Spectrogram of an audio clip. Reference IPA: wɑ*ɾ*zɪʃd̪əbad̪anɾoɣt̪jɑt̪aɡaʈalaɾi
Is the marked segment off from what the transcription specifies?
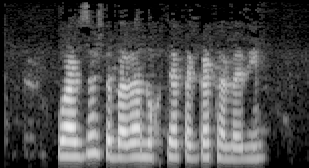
no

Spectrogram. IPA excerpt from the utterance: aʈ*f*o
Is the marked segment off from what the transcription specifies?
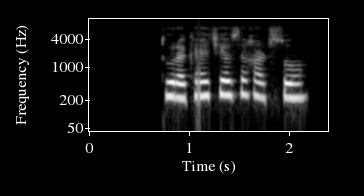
yes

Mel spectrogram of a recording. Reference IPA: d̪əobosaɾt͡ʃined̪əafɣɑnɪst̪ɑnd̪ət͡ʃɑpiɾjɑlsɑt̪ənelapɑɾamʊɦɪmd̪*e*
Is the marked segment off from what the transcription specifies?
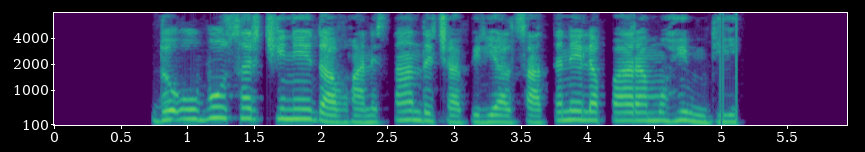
yes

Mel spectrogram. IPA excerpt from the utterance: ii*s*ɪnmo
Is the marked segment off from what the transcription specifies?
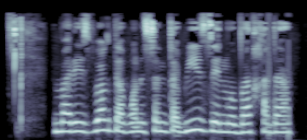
yes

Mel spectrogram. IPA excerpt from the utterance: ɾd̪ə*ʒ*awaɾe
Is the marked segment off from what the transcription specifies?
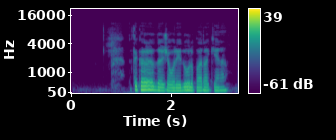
no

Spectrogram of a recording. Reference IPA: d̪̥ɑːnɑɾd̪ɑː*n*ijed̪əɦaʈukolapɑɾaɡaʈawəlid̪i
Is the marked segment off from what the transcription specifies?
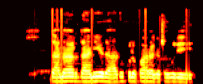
no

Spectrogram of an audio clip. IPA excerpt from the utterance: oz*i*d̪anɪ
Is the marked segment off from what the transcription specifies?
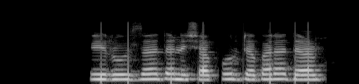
yes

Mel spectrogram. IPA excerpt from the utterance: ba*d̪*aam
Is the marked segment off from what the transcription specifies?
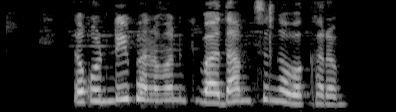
no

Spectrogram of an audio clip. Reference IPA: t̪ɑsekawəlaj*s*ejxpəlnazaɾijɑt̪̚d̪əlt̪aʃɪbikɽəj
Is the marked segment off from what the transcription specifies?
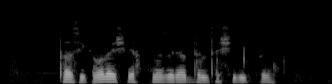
yes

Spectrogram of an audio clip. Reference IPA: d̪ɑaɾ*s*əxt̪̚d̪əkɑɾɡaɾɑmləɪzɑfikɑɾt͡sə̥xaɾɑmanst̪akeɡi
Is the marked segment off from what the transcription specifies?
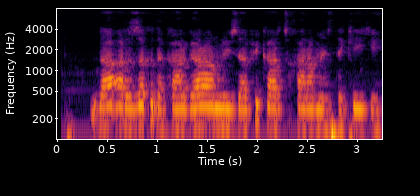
yes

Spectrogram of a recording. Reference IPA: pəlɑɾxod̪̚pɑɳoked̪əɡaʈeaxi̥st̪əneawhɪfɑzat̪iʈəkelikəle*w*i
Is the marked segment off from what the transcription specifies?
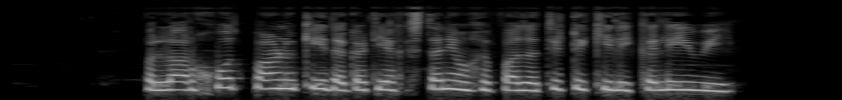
no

